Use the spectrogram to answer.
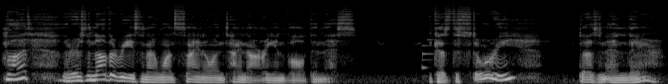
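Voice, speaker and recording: A man's voice: on the low side, wildly swooping pitch, moderate pace, creaky, no room sound, far from the mic, heavily acted. A man playing a confident, easygoing young temple leader in a video game, casual and assured as he explains.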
